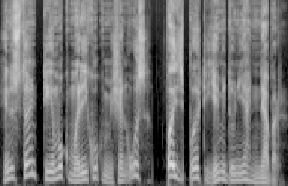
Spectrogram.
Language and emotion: Kashmiri, surprised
